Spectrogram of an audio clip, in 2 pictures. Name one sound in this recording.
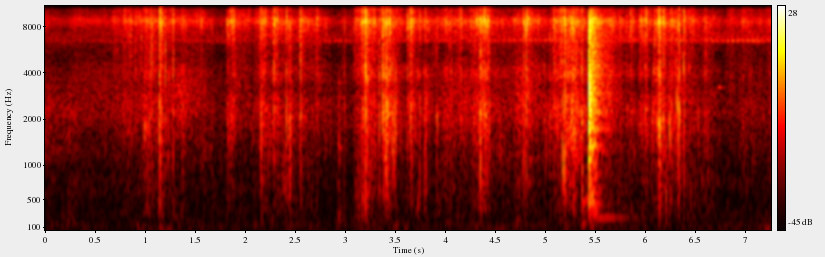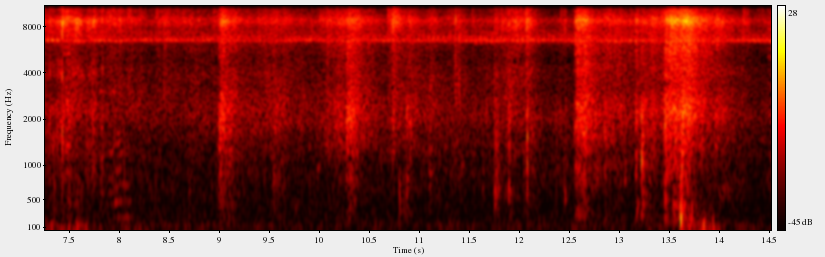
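A wooden cart rattles and bumps as it rolls over rough ground.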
